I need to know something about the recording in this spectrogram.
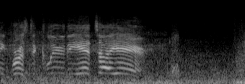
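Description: A young man speaks briefly and animatedly into a close microphone.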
